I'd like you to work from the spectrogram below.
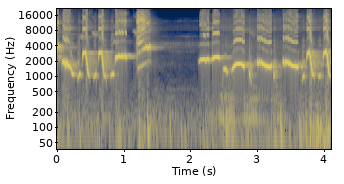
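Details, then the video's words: Trotol-style White-rumped shama song used as a lure to get another bird singing fast: strong, squawky slurred whistles and sharp chip notes in quick bursts, broken by a short silence. "PANCINGAN MURAI BATU TROTOL AGAR CEPAT BUNYI GACOR"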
